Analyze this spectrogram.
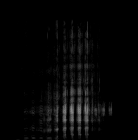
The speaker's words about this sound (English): All right, enough goat.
